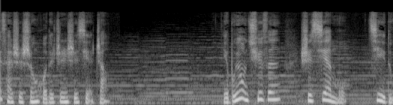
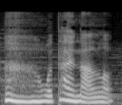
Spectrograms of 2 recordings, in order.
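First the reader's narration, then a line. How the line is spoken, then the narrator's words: Sighing. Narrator (Chinese): 伴随着叹气声说一声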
